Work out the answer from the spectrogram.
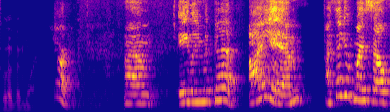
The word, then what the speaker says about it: Aileen: I had to emphasize the Aileen because last time I said it wrong, even after you introduced yourself as Aileen.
